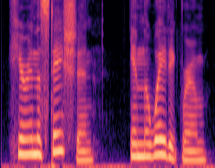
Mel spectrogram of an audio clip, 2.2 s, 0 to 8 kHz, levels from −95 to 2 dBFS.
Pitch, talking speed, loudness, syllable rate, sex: 220 Hz, 195 wpm, -16 LUFS, 6.7 syllables/s, female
